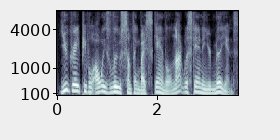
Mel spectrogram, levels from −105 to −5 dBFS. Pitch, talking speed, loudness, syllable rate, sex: 150 Hz, 180 wpm, -17 LUFS, 5.7 syllables/s, male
